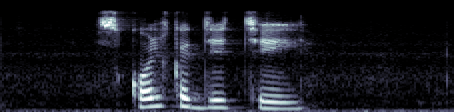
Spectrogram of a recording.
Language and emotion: Russian, neutral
